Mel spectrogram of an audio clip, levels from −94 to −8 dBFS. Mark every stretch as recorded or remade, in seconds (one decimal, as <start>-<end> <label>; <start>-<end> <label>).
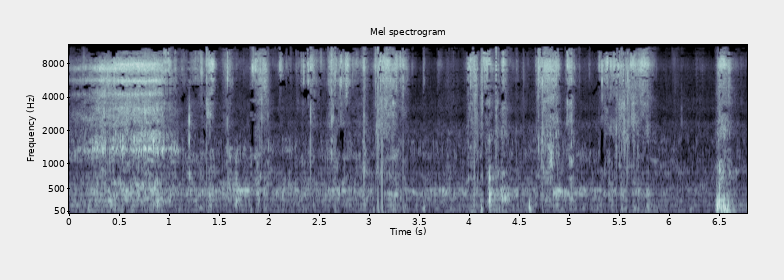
0.0-6.8 remade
